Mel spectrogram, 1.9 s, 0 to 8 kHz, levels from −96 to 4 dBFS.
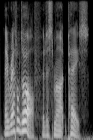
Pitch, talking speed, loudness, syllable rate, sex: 130 Hz, 225 wpm, -19 LUFS, 5.0 syllables/s, male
